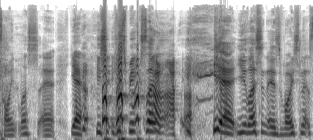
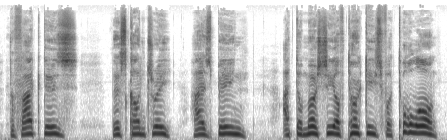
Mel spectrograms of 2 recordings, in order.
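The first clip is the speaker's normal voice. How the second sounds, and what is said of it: Imitates another person's voice. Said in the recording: “my Bernie Sanders impression”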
